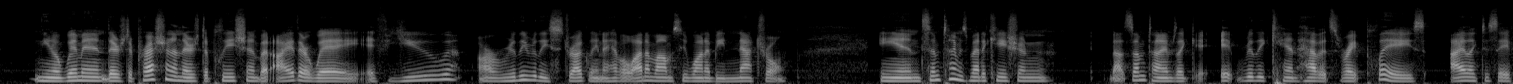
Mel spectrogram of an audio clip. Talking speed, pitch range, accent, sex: 180 wpm, 145-170 Hz, American, female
